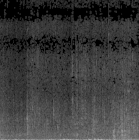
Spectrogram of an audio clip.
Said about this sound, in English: Beautiful. Just ice breaking apart in the Hudson River there.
